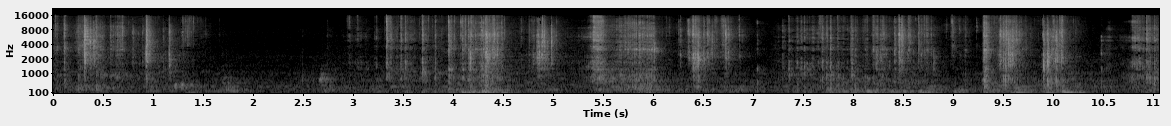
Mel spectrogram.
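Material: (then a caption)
Soap. A red patterned knife carves and scrapes a hand-held solid soap bar painted with a red bow design, giving a series of crisp, bright scraping and crackling strokes. The strokes come in short bursts, with a near-silent pause early on, and almost no low end.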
